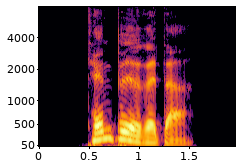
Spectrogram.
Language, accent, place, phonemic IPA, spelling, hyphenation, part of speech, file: German, Germany, Berlin, /ˈtɛmpl̩ˌʁɪtɐ/, Tempelritter, Tem‧pel‧rit‧ter, noun, De-Tempelritter.ogg
- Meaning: 1. Knight Templar 2. Knights Templar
